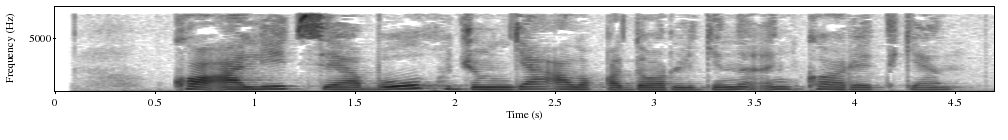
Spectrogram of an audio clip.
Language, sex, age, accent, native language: Uzbek, female, 18-24, Navoiy, Uzbek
